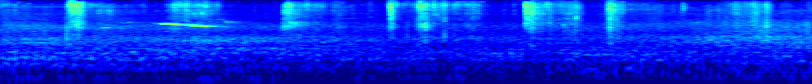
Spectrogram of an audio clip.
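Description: Faint footsteps and scuffs on a paved garden path, over a steady low hum of road traffic, with one short high falling chirp about a second in.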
